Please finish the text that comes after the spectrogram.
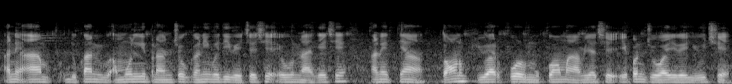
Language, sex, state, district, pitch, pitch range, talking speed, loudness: Gujarati, male, Gujarat, Gandhinagar, 115 Hz, 110-120 Hz, 220 wpm, -18 LUFS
